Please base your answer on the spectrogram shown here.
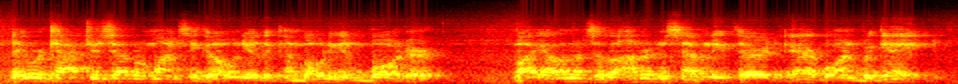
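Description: A middle-aged American man presenting a scripted 1960s military film in a formal, measured way. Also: on the low side, far from the mic. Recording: muffled, echoey old film soundtrack, hissy.

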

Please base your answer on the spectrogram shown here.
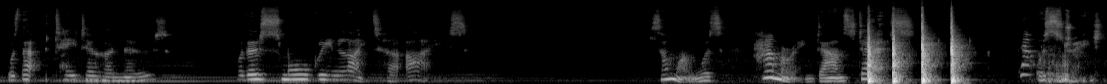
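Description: A woman in her fifties reading her own children's book aloud as an expressive, deliberate storyteller. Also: on the low side, a little hiss or hum. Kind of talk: children's audiobook narration. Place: small indoor room at home.

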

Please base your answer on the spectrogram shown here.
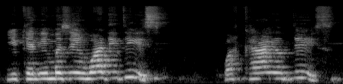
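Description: Slow, echoey Vietnamese woman, higher voice. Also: steady tone. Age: middle-aged. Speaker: puppeteer, guest. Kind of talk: explaining her craft in simple broken English. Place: small indoor puppet room. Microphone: webcam at a little distance. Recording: echoey room over video call.

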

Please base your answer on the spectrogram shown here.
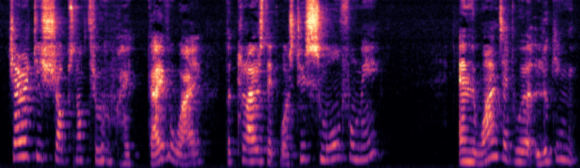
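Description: A woman's voice: fairly high pitch, fairly bright tone, rough recording. Woman, middle-aged, Dutch accent, earnest and confiding, home vlog, living room, camera a short way off. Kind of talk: personal talk to camera. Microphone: camera on a stand at a short distance.

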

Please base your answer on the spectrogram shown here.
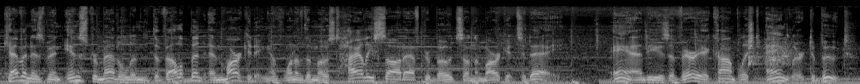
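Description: A man's voice: on the low side, animated, fast talker. A man narrating and hosting a fishing television show in scripted narration. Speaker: narrator and host. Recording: music under the voice.

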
